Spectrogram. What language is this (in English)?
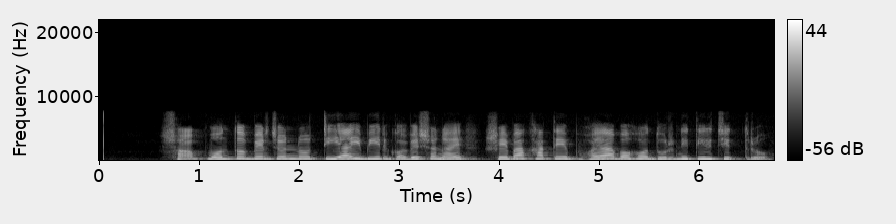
Bangla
